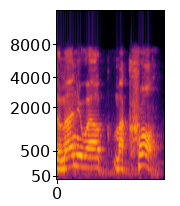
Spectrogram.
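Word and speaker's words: Emmanuel Macron: So the way you pronounce it is Emanuel Macron.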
